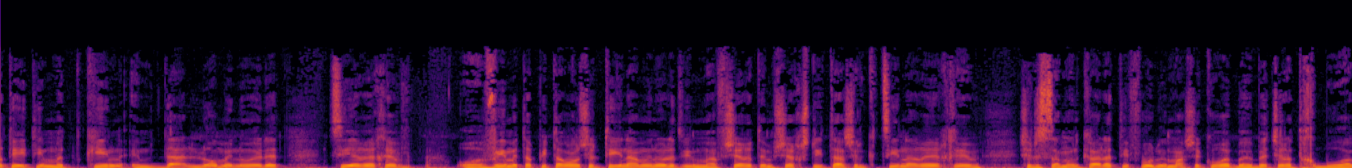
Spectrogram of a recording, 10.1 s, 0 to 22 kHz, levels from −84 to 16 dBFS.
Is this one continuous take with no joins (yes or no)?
yes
